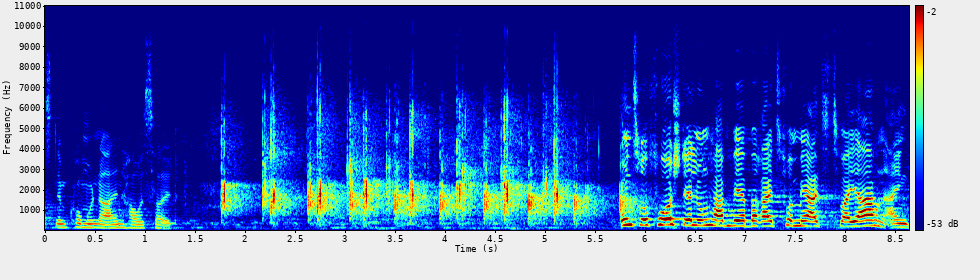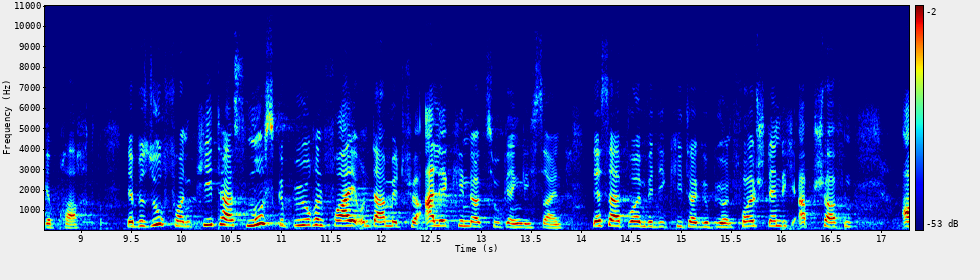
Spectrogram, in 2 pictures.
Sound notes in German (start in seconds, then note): 1.7 Beifall bei der LINKEN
